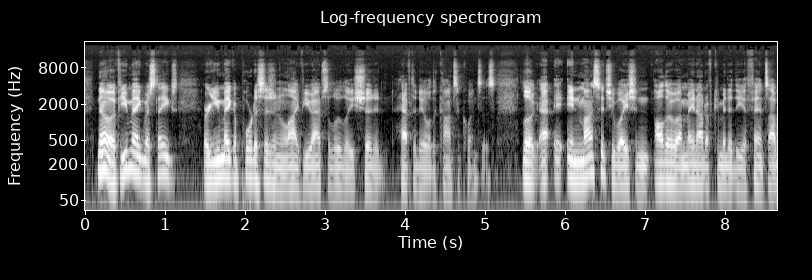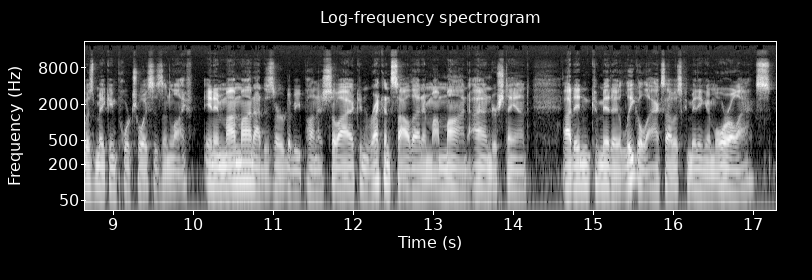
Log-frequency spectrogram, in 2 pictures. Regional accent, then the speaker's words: Keithville, Louisiana, United States; also born or lived in Denver, Colorado; I was born and raised here in the Shreveport area, uh, primarily out in Keithville, south of town, out in the sticks, if you will.

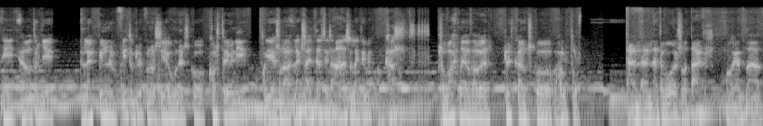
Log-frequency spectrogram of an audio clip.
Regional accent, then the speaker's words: Egilsstaðir, Eastern Region, Iceland; við strákarnir frá Egilstuðin

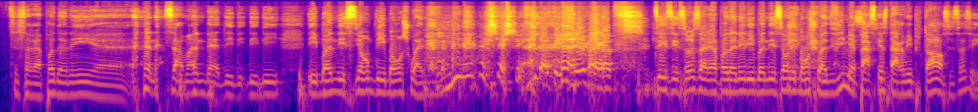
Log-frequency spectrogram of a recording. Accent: Longueuil, Quebec, Canada; also born or lived in Montreal / Saint-Bruno; Je suis un gars de Longueuil. Je suis un gars de Longueuil, ouais, Longueuil. Je suis un gars de Longueuil. Euh, j'ai déménagé à Montréal en 2010, je suis revenu en 2020, puis là, j'étais à Rive-Sud encore, là, j'étais à Saint-Bruno

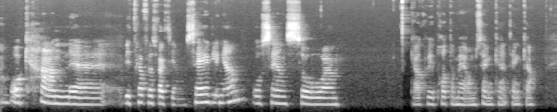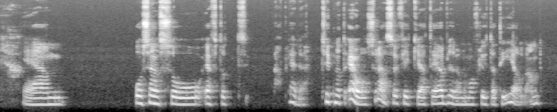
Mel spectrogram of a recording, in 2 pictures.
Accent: Malmö, Skåne, Sweden; moved away as an adult; also born or lived in Ireland / Stockholm; jag är ju uppvuxen i Malmö

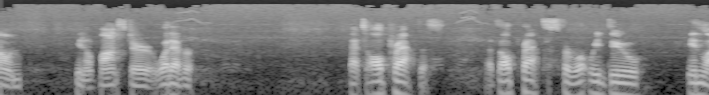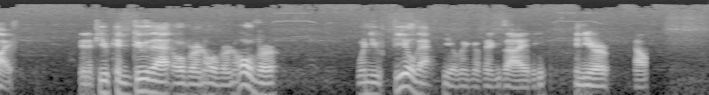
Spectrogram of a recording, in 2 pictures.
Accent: Wisconsin, United States; I'm from Wisconsin

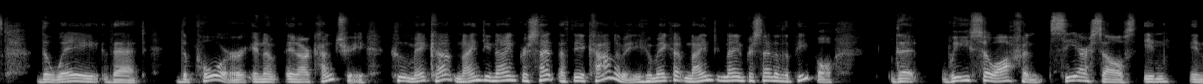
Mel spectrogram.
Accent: near the Appalachians, United States; I butt right up against the Appalachians in my hometown

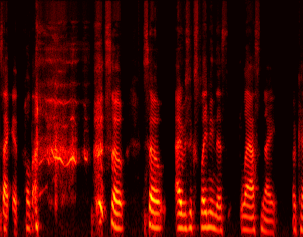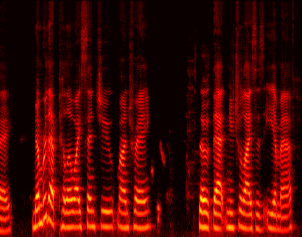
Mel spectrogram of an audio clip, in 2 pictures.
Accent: Barrington, Illinois, United States; now in Georgia, United States; I grew up in Barrington, Illinois.

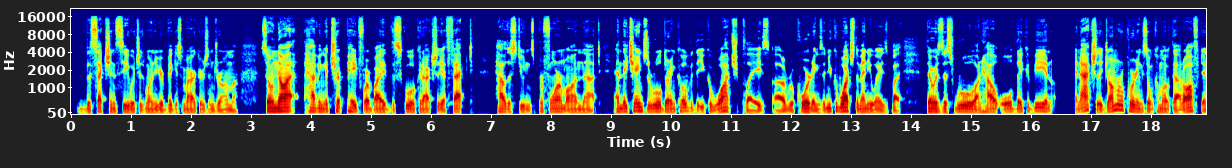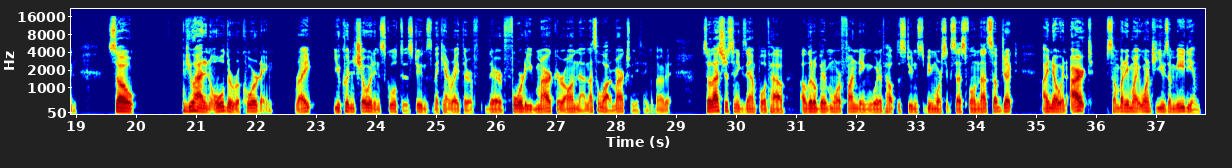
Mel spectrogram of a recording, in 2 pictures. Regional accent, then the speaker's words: Canada; growing up in Canada

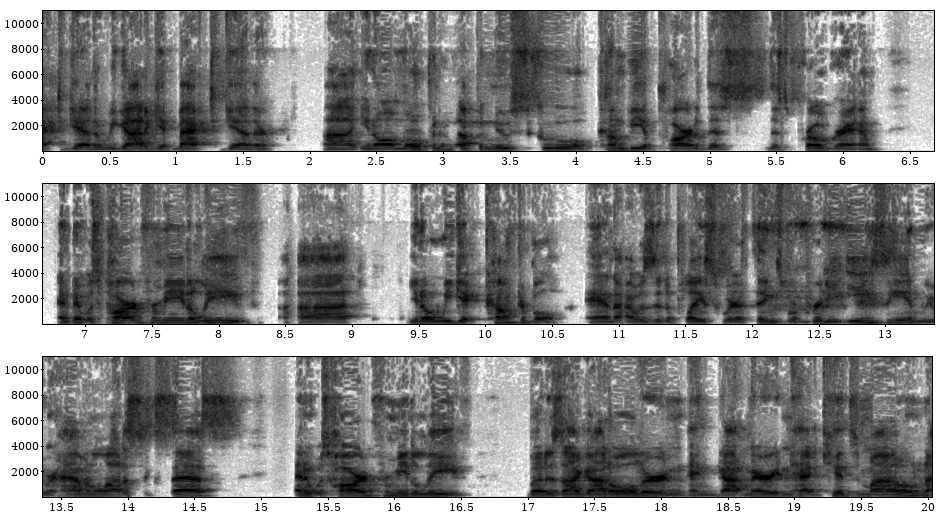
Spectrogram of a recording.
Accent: Colorado Springs, Colorado, United States; I'm a local kid, born and raised in Colorado Springs.

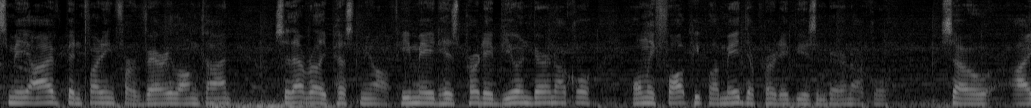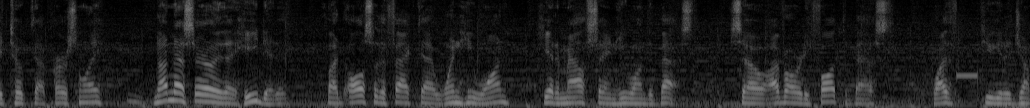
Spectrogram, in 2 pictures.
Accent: Pottstown, Pennsylvania, United States; M&M Automotive, Lubin Automotive in Pottstown. They're from my hometown

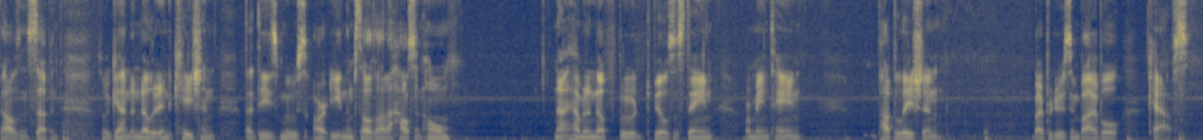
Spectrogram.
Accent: Michigan, United States; back to my home state of Michigan

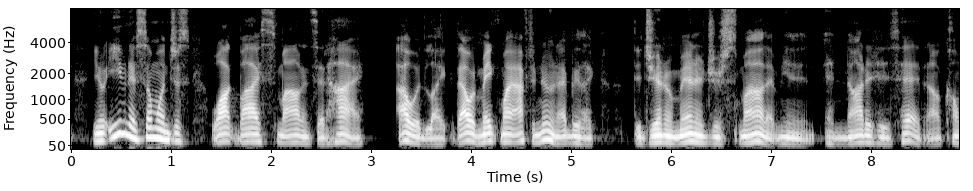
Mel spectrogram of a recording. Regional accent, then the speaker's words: California, United States; And I was like, yep, I'm going back home. I'm playing for the Warriors. Yeah. It's my hometown team.

